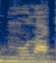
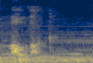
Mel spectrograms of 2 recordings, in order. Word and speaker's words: Molech: The MLK is focalized as Moolik or Moolok in the Maseretic texts which is an authoritative text in rabbitic Judaism. It's from this pronunciation that we get the contemporary name Moolok.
